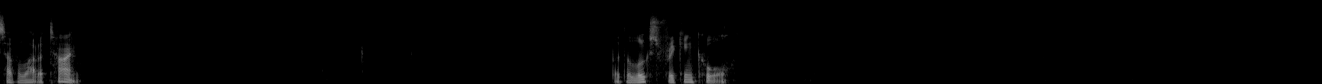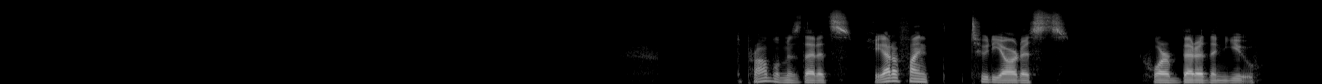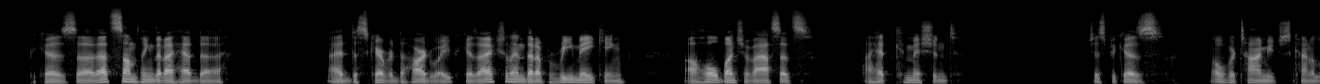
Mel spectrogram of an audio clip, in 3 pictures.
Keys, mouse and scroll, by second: 1.0 double click, 4.0 ctrl+middle click, 4.5 middle click, 5.1 middle click, 17.6-26.8 drag, 17.6 middle click, 21.4 middle click, 27.3-35.5 drag, 27.3 middle click, 27.9 middle click, 38.3-38.7 scroll down 2, 38.9-39.4 scroll down 1, 39.4 scroll up 2.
